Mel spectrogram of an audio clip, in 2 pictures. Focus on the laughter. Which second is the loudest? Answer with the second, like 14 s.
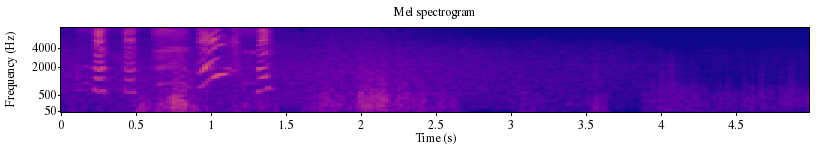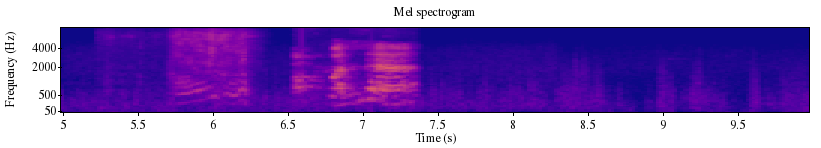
7 s.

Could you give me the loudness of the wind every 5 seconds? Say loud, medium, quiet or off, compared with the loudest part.
loud, quiet.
